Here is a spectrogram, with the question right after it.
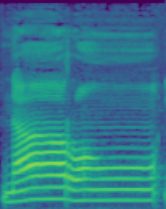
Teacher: अलिफ नून ज़बर के बाद अलिफ जो हमें गिवन है उसकी वजह से ना को थोड़ा सा हम लंबा करेंगे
